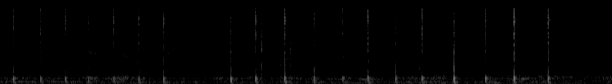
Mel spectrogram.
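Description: Light, quick taps, irregular at about three to four a second: a hand knocking a small plastic toy container to shake loose the powder inside.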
